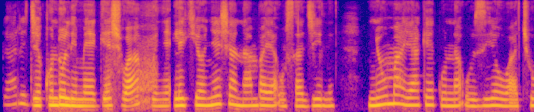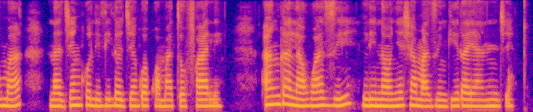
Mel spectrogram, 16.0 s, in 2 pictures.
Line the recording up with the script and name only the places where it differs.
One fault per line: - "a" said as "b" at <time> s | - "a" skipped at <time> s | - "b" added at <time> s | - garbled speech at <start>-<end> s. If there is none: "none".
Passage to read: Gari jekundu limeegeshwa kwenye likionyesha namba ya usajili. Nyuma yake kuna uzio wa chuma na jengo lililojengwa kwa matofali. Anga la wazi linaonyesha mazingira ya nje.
none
